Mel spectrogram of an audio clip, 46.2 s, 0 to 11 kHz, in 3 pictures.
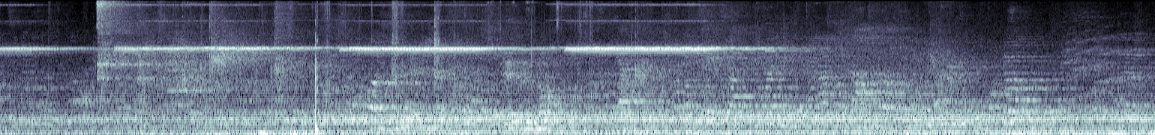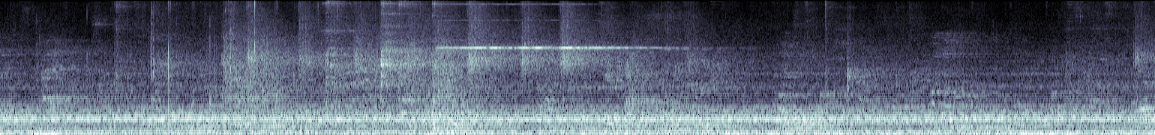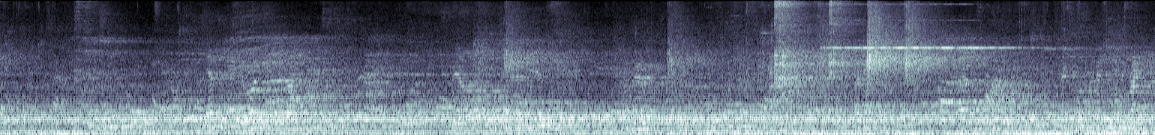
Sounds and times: contact alarms 0.0 - 10.7

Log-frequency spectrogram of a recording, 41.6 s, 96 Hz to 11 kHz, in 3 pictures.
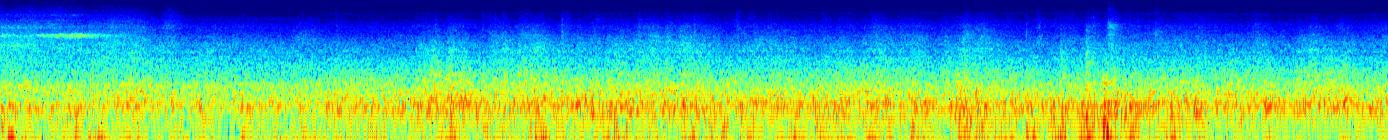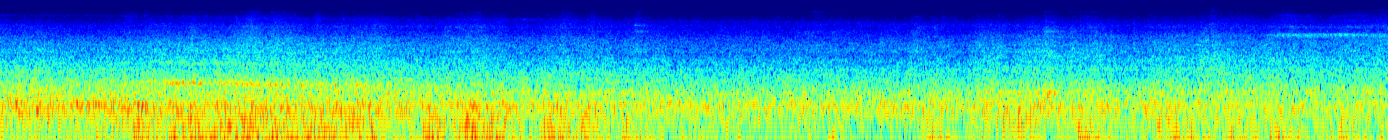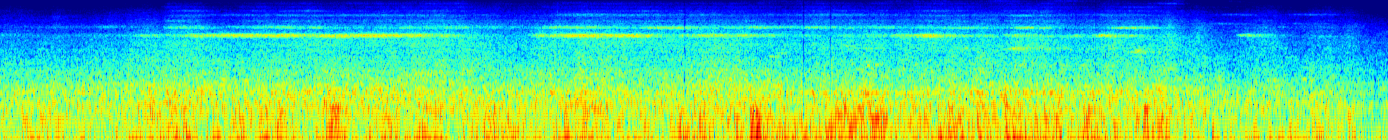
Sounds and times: riding on a Subway Train 0.0 - 41.6

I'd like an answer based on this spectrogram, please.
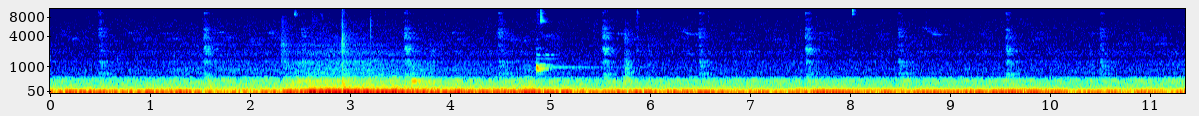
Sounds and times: freezer’s hum 0.0 - 11.3
water filter 4.8 - 5.5

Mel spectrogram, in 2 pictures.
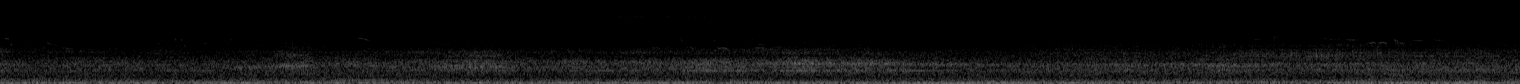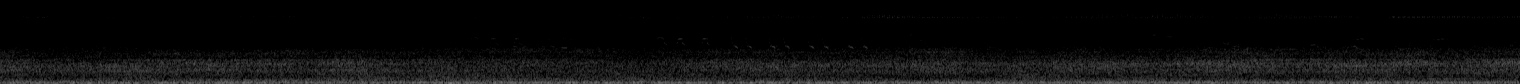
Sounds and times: crickets 0.0 - 30.4

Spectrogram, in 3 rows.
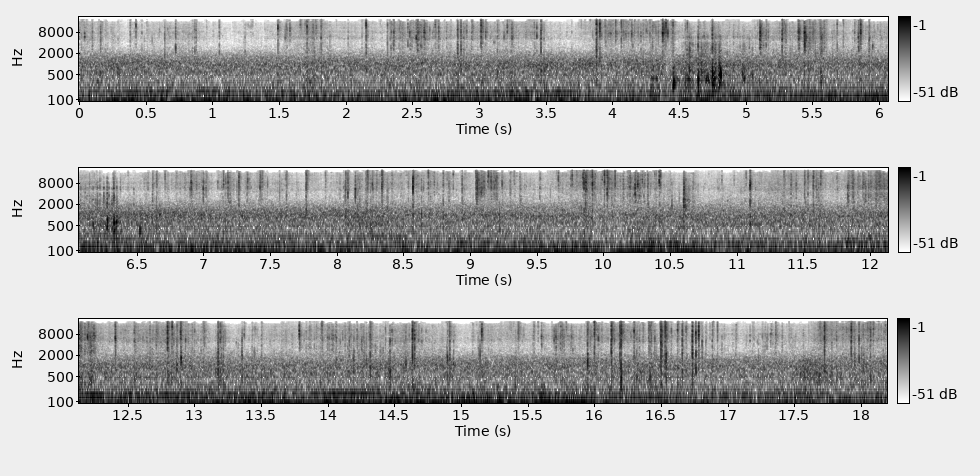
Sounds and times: walking through dead brush 0.0 - 18.1

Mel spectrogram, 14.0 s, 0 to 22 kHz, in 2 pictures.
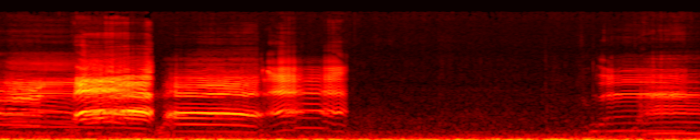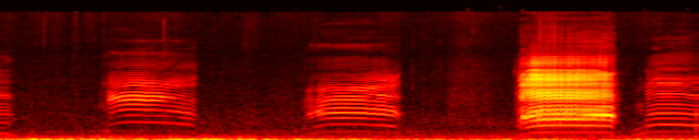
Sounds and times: big group of sheeps baaing 0.0 - 3.5
big group of sheeps baaing 12.2 - 13.9

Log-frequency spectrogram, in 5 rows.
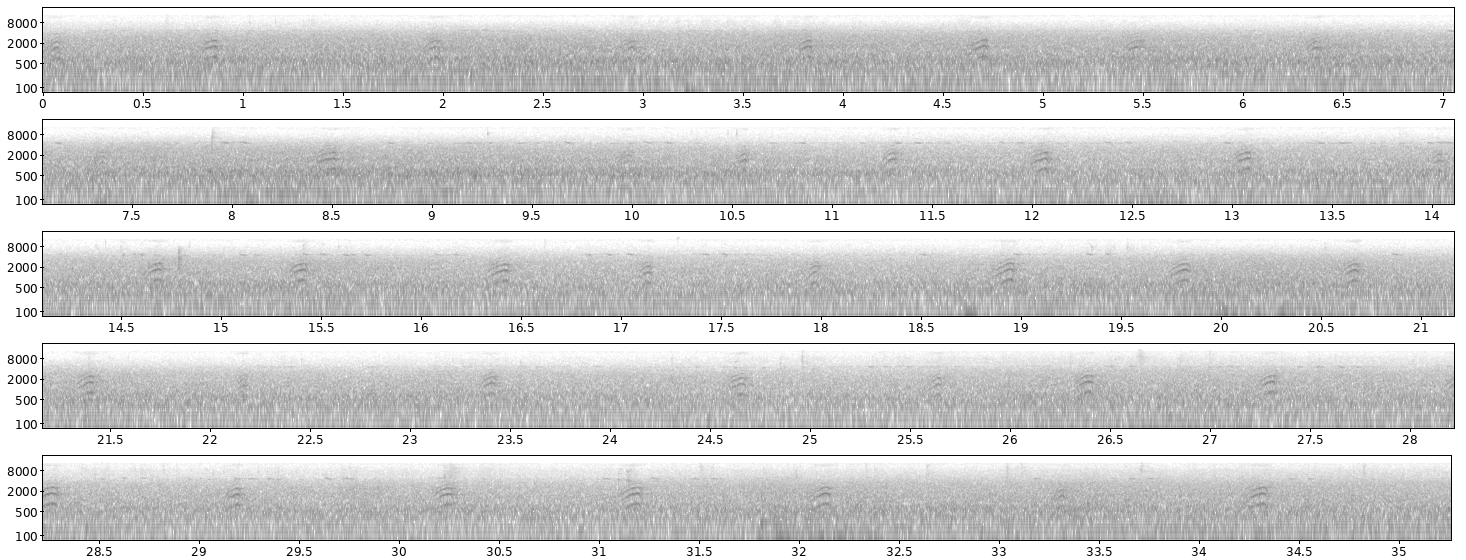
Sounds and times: wind 0.0 - 35.2
Sugar glider (Petaurus breviceps) calling 28.2 - 28.4
Sugar glider (Petaurus breviceps) calling 29.1 - 30.4
Sugar glider (Petaurus breviceps) calling 31.0 - 31.4
Sugar glider (Petaurus breviceps) calling 34.2 - 34.6

